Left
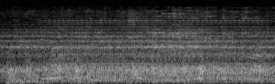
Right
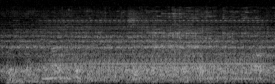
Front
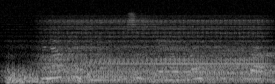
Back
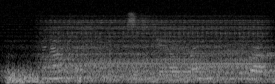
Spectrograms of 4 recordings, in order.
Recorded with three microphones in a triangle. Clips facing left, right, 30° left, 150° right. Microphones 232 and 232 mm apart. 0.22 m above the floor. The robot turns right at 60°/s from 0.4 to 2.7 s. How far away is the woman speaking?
About 3.5 m.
